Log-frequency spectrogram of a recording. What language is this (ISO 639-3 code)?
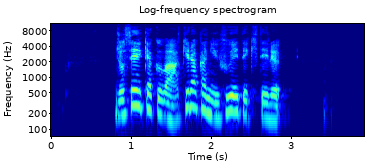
jpn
